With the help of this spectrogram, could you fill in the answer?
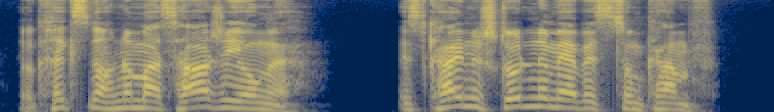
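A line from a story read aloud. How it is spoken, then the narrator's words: Calling out. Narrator (German): rief er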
